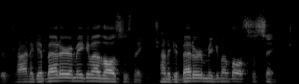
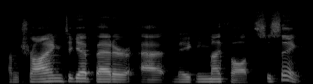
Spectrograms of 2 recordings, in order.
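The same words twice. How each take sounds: First: Faster retry. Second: Said in the usual way. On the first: Shown as a demonstration.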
